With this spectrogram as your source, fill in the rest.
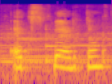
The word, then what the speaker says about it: experto: La X a menudo se pronuncia simplemente como S, especialmente ante consonantes como en experto, expert, pero también en otros contextos como en auxilio, auxilio.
